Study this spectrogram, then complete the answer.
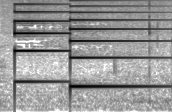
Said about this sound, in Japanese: このインターホンの主のことをすぐに察することができた。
